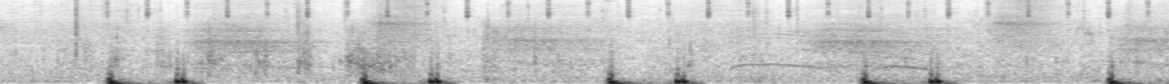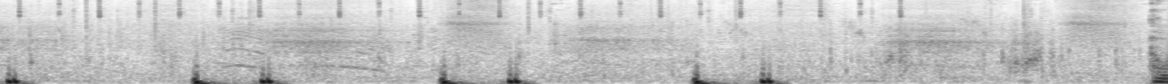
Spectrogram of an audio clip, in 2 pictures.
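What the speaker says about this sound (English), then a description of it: "I need to concentrate and count the heartbeats." Slow, heavy heartbeat from the Sherlock Holmes: Crimes and Punishments game, deep paired thumps repeating evenly and loud, with faint tonal hum and brief sounds between beats.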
